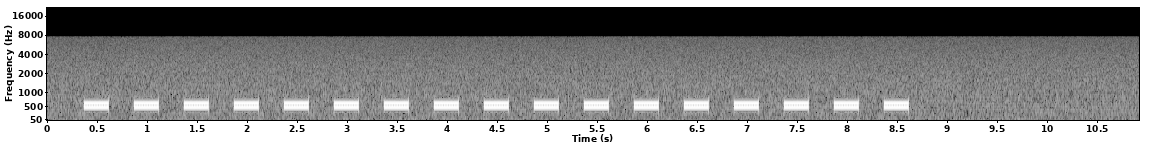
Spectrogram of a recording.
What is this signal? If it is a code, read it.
Telephone call progress tone (North American plan), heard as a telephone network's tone, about 480, 620 Hz, 0.25 s on and 0.25 s off. Congestion tone.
